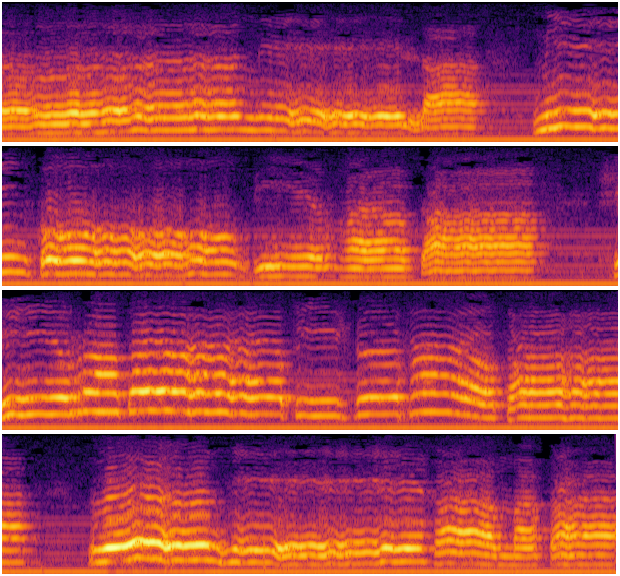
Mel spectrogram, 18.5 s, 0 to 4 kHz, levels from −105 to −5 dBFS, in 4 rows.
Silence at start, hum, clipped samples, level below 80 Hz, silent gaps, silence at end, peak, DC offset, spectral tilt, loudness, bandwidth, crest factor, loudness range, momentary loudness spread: 0 s; none; under 0.1%; -38 dBFS; none; 0 s; -4 dBFS; under 0.1%; -12.5 dB/octave; -20 LUFS; 3 kHz; 16 dB; 7 LU; 10 LU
